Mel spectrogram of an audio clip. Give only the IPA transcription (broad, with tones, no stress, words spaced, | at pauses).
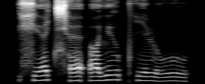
xʲɛ˨˥t͡ɕʰɛ˩˧˩ʔʌ˧lʲɯ˥ pʰi˧ɭu˩˧˩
